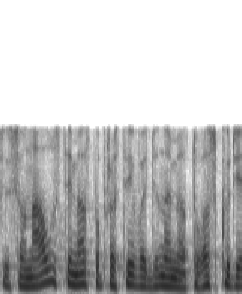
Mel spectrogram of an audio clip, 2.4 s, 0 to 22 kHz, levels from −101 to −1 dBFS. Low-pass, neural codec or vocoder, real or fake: 3.6 kHz; none; real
